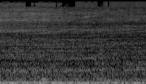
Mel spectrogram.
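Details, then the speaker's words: A buried copper water pipe elbow fitting has burst, giving a steady rushing hiss with low rumble as pressurized water sprays out. It had apparently leaked for over a month and more than doubled the water bill. "지금 보시면 치익 소리 들리시죠? 예. 지금 물이 저 정도 새고 있다는 건 좀 엄청 쏟아진 거죠."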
